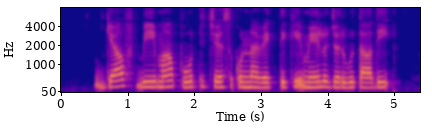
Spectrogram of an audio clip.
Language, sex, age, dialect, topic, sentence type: Telugu, female, 31-35, Southern, banking, statement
